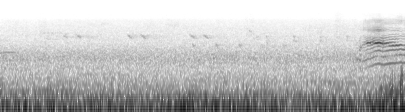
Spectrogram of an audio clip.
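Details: Hungry female cat, happy to get attention and food, gives a single wavering meow at the end after faint chirps, with constant low-pitched background rumble throughout.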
